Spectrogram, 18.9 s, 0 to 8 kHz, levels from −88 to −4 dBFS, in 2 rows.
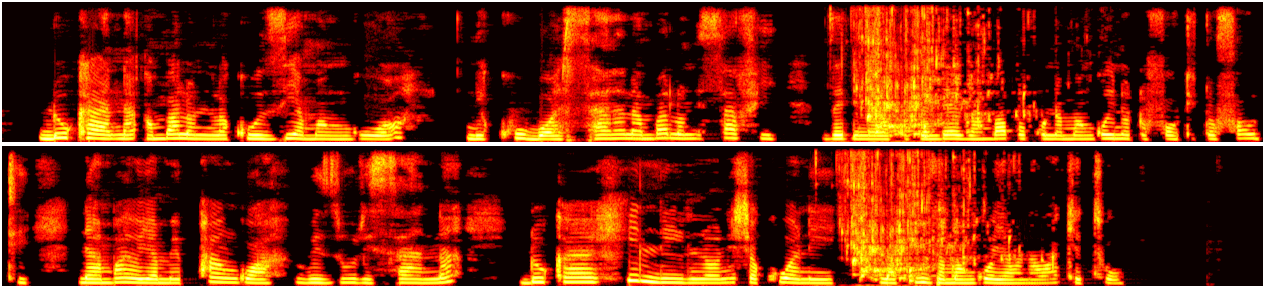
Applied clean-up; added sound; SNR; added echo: classical method spectral subtraction.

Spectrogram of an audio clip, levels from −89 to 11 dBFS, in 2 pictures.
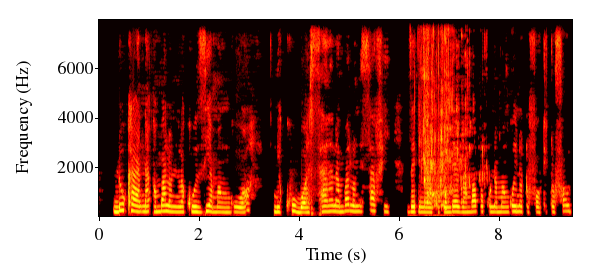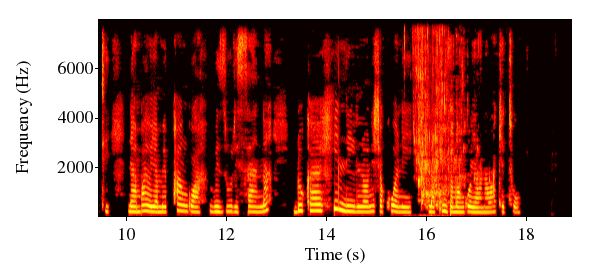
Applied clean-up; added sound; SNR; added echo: classical method Wiener filter.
